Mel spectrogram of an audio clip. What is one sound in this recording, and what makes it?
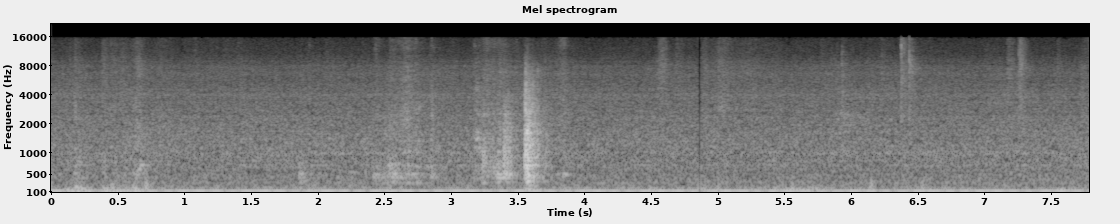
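Trading cards rustle and flick between fingers.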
